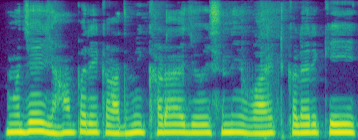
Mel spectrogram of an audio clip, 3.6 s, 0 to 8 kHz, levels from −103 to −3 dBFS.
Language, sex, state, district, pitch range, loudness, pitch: Hindi, male, Delhi, New Delhi, 170-175 Hz, -12 LUFS, 175 Hz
